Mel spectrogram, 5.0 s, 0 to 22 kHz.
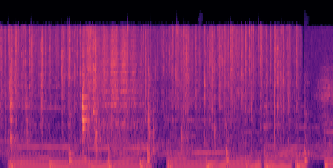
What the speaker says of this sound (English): So it's been cooking on the stove for about 15 minutes at medium heat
